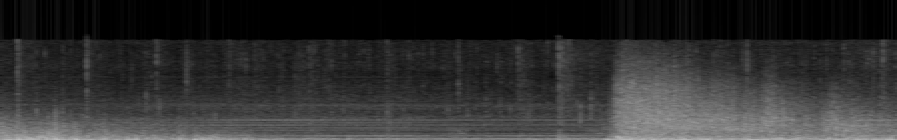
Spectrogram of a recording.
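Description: Dramatic background score: a low rumble under several held steady tones, then a sudden loud crash of rushing noise about three seconds in.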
